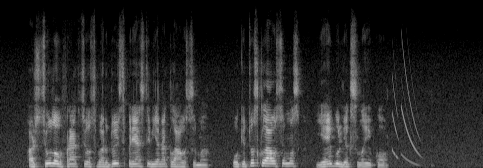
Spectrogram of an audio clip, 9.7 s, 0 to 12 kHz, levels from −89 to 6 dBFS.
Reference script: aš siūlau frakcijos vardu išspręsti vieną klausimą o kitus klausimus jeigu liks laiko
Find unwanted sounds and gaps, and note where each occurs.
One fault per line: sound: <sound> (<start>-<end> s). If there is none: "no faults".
sound: chirp (7.8-8.5 s)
